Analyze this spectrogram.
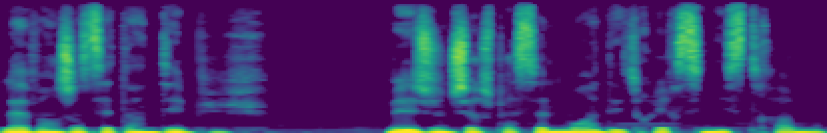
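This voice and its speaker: Monotone, flat delivery at a moderate pace, dry and close with no echo, music in the background. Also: woman. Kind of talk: sleep story.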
